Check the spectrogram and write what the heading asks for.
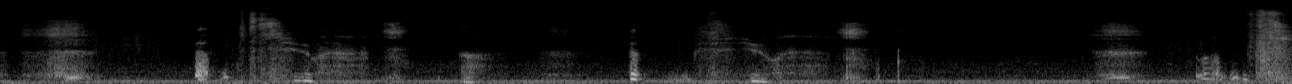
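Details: Adult man at 3 a.m., nose itchy and runny from pollen, triggered by turning on motel AC: run of muffled, deliberately stifled sneezes with quick breaths between, intensifying toward the end.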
